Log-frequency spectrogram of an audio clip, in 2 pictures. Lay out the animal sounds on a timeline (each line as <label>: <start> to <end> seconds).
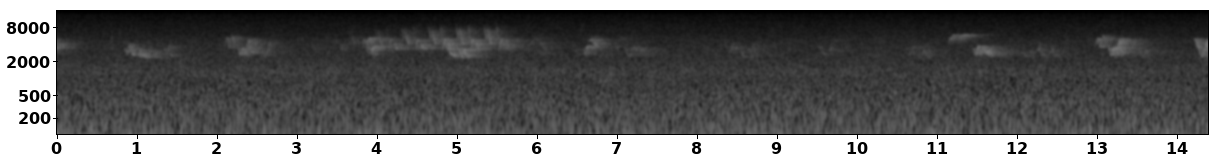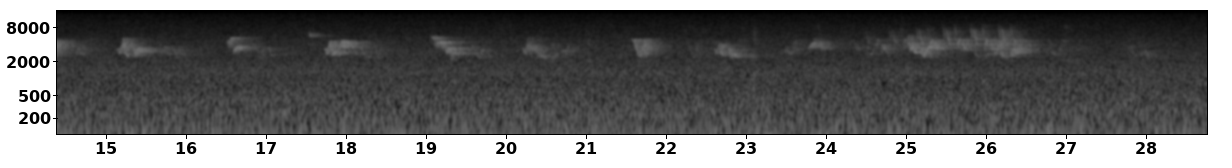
Red-eyed Vireo (Vireo olivaceus): 0.0 to 24.1 seconds
Ovenbird (Seiurus aurocapilla): 3.6 to 5.9 seconds
Ovenbird (Seiurus aurocapilla): 24.3 to 26.8 seconds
